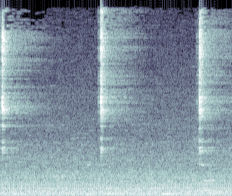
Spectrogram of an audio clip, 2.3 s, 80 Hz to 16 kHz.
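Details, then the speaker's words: Illumina HiSeq reagent chiller at about 4 °C: sharp clicks once a second over a soft hiss as the condensation pump drains the rear reservoir to waste through the thicker line, a normal daily sound. "the collected liquid is pumped out to waste via the condensation pump you will hear a clicking sound daily coming from your hi-c"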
